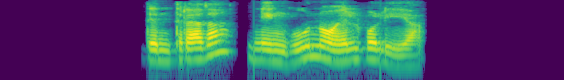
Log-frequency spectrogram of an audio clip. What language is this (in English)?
Catalan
